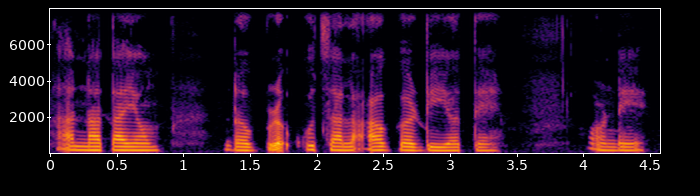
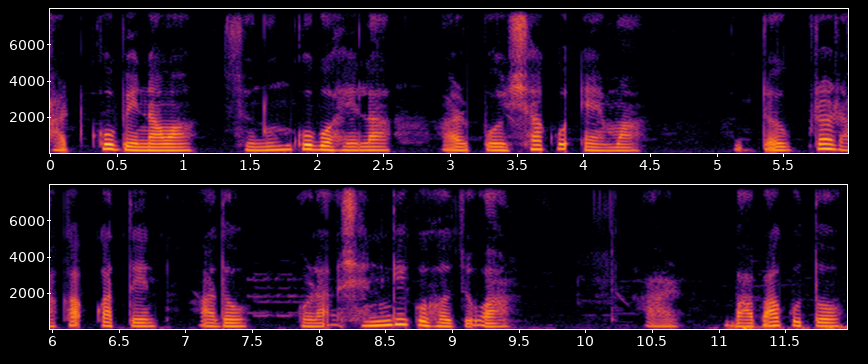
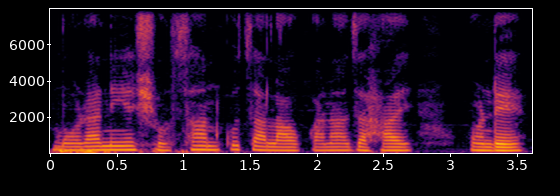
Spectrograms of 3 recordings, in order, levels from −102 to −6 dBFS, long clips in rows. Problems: none marked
